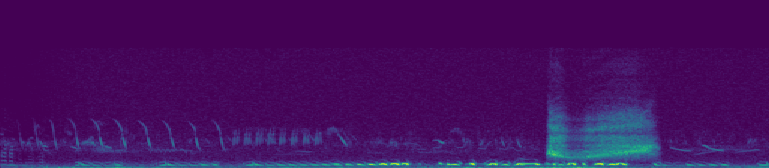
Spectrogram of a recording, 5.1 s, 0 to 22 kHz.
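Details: Spring 2014 black grouse lek on Saaremaa: rapid rhythmic bubbling cooing that grows louder and more insistent, interrupted by a rasping hiss, with a bird twittering higher in the opening seconds.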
